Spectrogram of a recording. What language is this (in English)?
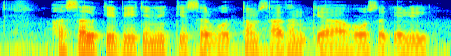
Magahi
